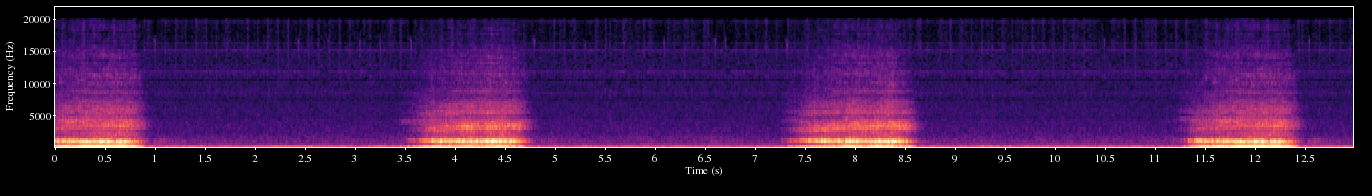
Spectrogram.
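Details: Sleep snoring: four loud, low rattling snores at about 16 a minute with quiet pauses between breaths; snoring.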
